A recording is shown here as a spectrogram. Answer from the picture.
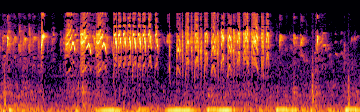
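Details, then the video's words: Crimson sunbird in vigorous 'gacor nembak ngerap' song for luring and training birds: dense high twittering run into fast buzzy trills repeated through most of the clip, over a soft low hum. "Suara Sogon gacor nembak ngerap"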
